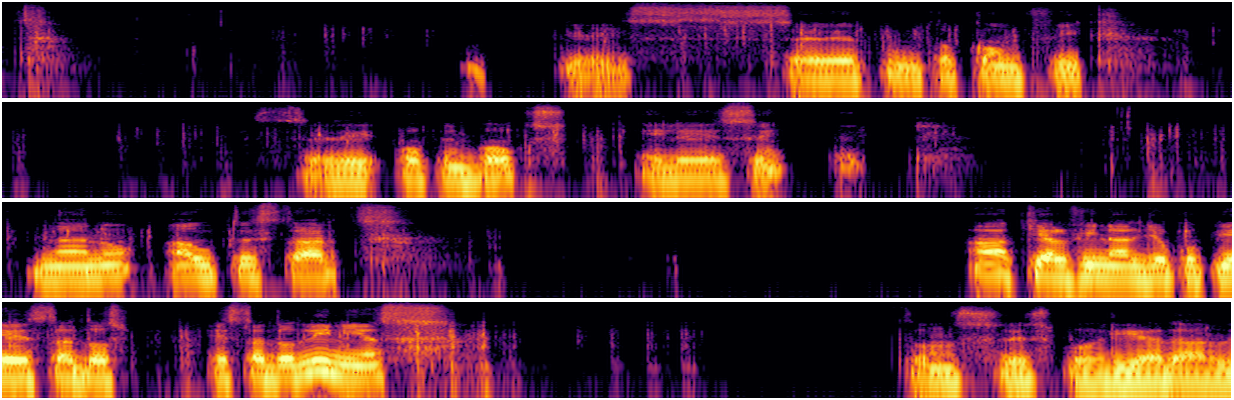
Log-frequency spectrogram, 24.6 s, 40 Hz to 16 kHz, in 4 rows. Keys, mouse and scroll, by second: 0.3 Return, 1.4-9.4 typing, 11.7-13.3 typing, 13.6 Return, 14.7 Down, 15.2-18.3 typing, 18.5 Up, 18.7 Up, 19.3 Return, 19.5 Return, 20.1 Up, 20.5 Down, 20.7 Down, 20.7-21.9 typing.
